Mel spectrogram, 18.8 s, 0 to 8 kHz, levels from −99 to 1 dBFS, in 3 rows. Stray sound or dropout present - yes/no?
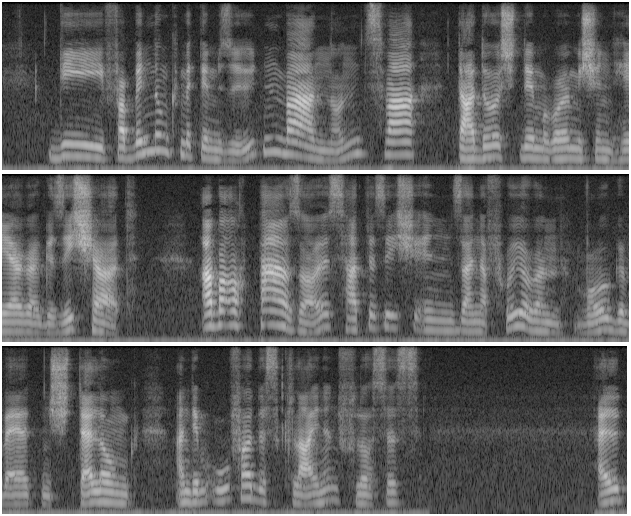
no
